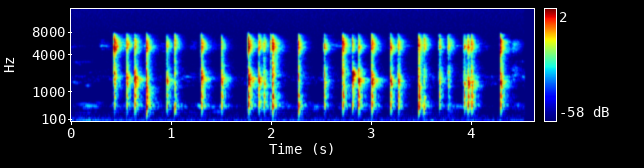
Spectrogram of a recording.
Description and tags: I wouldn't call this "applause". It's sarcastic clapping, by a small crowd (all me) recorded with a CA desktop microphone. Maybe you could use it for a wrong answer audience response for a game show video game.
condescending, clapping, wrong, sarcastic, wow-that-was-bad, clap, bad-audience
